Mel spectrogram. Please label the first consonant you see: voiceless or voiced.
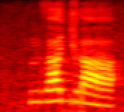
voiced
